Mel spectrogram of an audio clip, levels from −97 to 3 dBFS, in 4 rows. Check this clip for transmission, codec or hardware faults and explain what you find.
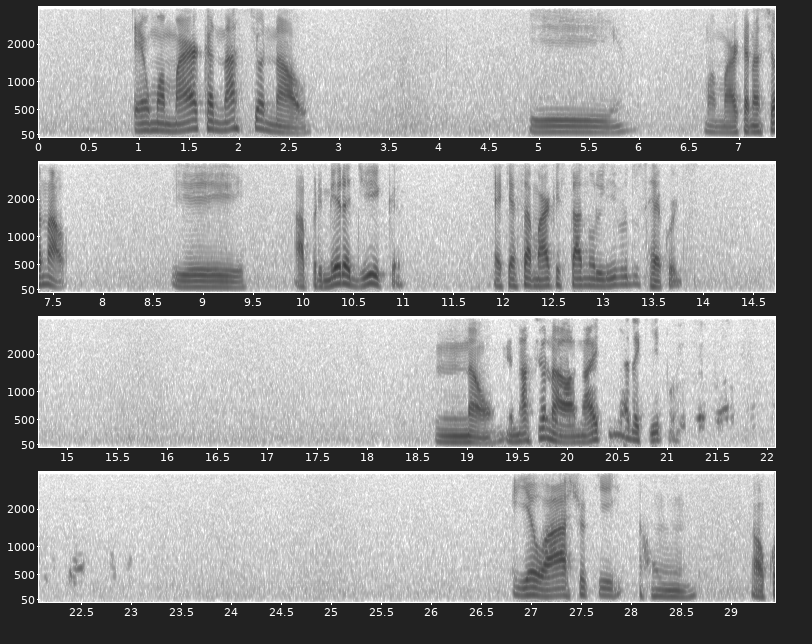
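Echo-cancellation faults are present in a short cluster between 19.3 and 23.0 s. The call path is band-limited with nothing above 4 kHz, which fits G.711 A-law at 64 kbps.

Speech suppressed in double talk, 19.3–19.76 s, 20.1–20.16 s and 20.4–21.04 s: the likely cause is that both ends were talking at once and the echo canceller could not tell the near talker from loudspeaker echo, so it attenuated everything. The speech dips by roughly 10 dB in the first and third spans and by a few decibels in the brief middle one, making the talker sound pushed back and uneven.

Other side's voice leaking through, 21.14–21.64 s, 22.37–22.53 s and 22.79–23.02 s: the far-end voice played from the talker's loudspeaker was likely not fully cancelled before the microphone signal was sent. A second voice appears in short scraps under the speech. It is fairly audible at first, about 10 dB below the talker, then fainter, around 20 dB below, and finally just a trace some 30 dB down.

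Background gated by the echo canceller, 21.9–22.14 s: while the loudspeaker was active, the canceller clamped the microphone, pulling the room sound down by about 7 dB for roughly a fifth of a second. The ambience briefly drops away and then returns when the suppression releases.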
